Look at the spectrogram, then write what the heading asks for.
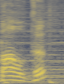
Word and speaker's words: Wald: Meanwhile, uh Wald is pronounced Bald.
